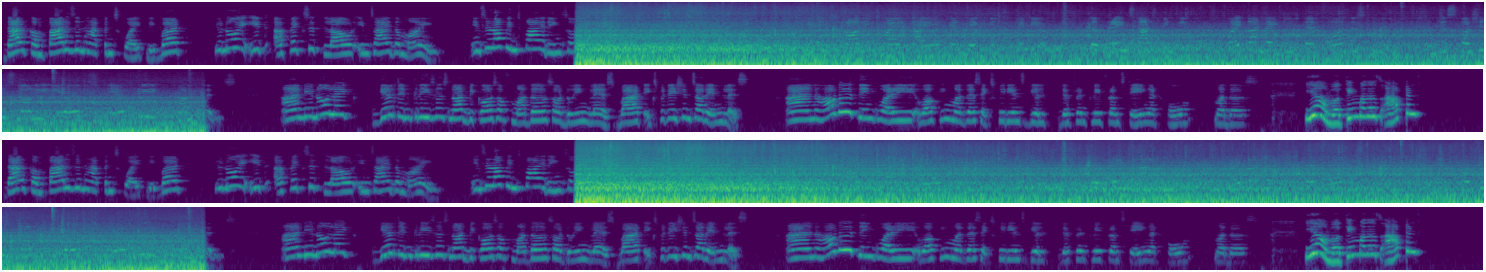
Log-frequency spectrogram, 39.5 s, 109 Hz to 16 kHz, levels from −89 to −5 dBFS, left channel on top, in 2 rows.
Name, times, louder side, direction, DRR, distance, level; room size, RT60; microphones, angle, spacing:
voice 1, 0.0-2.4 2.8-5.8 6.2-10.3 10.7-14.0 14.5-15.9 16.3-18.6 19.0-22.8 23.5-24.4 24.7-29.7 30.2-35.6 35.9-36.5, left 1 dB, 50° left, 0.6 m, -46 dB
sound 1, 7.6-22.5, right 4 dB, 65° right, 0.4 m, -28 dB
voice 2, 36.8-38.7, left 2 dB, ahead, 0.5 m, -37 dB
3.5 x 2.1 x 2.3 m
head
